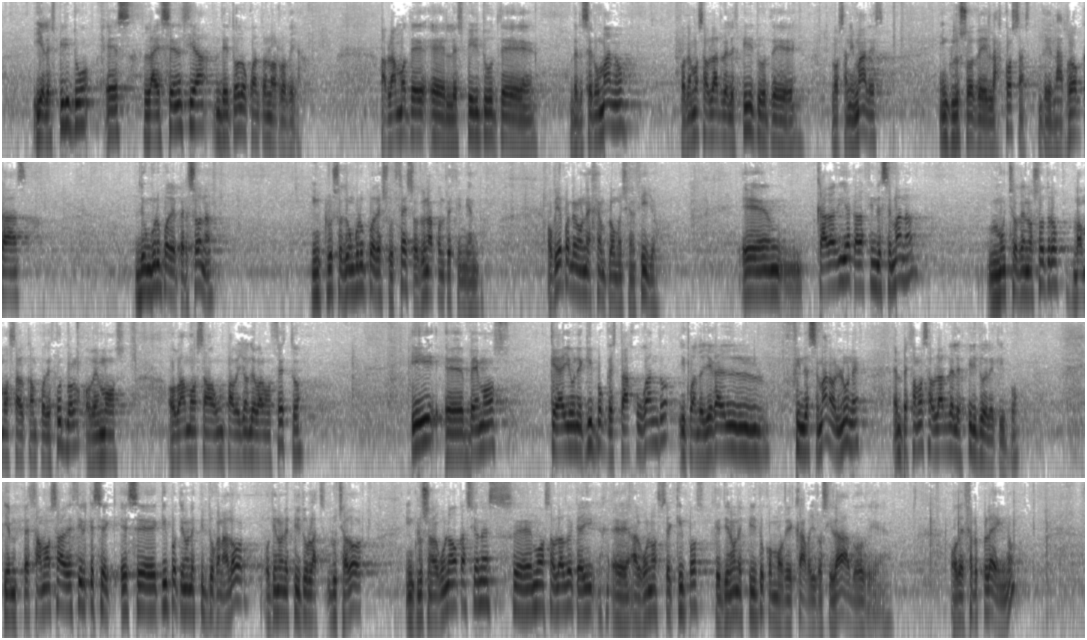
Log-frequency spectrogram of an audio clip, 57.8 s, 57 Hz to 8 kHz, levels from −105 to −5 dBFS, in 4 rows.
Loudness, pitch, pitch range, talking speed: -23 LUFS, 130 Hz, 115-150 Hz, 155 wpm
